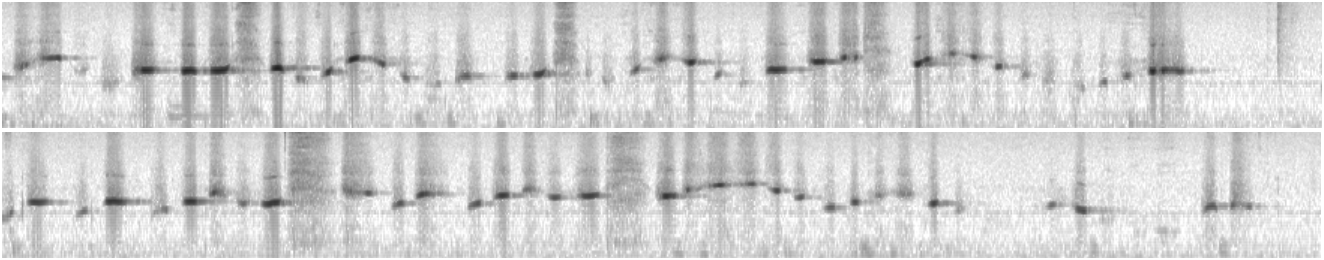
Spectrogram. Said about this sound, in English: He loved to whistle. He taught me how to whistle. Well, he didn't teach me. I learned from him how to whistle. Can you whistle for us?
